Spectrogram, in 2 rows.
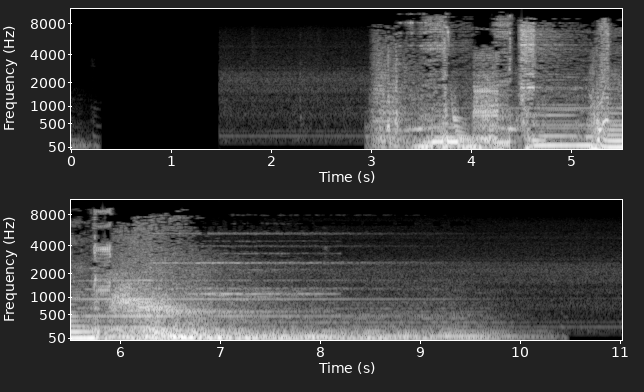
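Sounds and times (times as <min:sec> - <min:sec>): dramatic intro music: 0:03.3 - 0:10.2.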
